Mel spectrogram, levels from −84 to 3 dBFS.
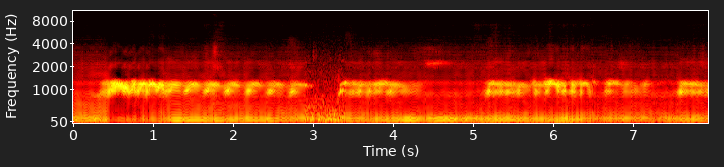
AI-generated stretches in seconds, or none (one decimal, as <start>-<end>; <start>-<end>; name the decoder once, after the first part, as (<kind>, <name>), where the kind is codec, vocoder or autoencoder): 0.0-2.9 (vocoder, Vocos); 3.4-7.9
